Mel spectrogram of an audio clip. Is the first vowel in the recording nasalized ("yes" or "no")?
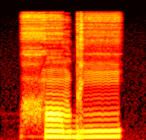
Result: yes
